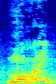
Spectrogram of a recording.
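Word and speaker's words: مُحْرِم: Mahram baca baris di atas. Mahram. Muhrim baca dammah.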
